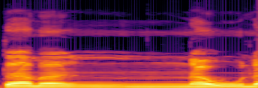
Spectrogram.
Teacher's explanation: نون مشدد پر غنہ کریں گے، واولین ہے، کھینچنا نہیں ہے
